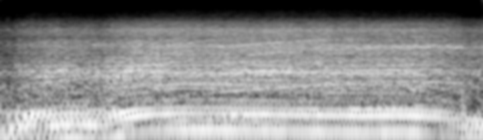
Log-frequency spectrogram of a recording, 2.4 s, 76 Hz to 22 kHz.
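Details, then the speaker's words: CFMOTO Z-Force 950 HO EX side-by-side climbing in low range during first test ride: engine climbs, then hangs at one fixed pitch with no power; hitting the low-range rev limiter. "I hit the low range limiter a bit because like it just kind of hit an RPM at 22 kilometers an hour and it stayed there."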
